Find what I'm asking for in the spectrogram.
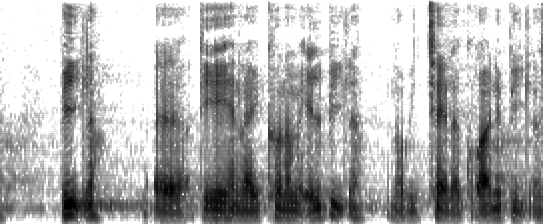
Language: Danish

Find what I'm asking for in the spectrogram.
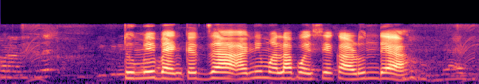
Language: Marathi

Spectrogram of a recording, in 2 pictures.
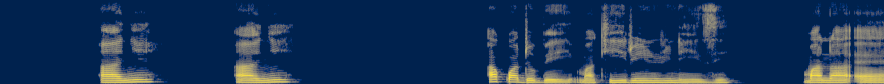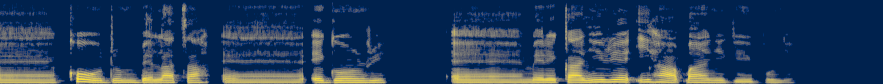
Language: Igbo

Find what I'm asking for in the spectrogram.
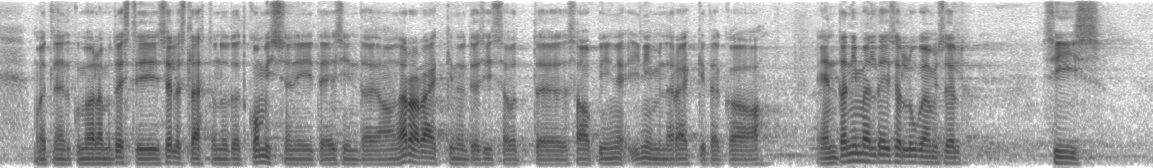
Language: Estonian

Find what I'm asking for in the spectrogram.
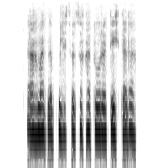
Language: Pashto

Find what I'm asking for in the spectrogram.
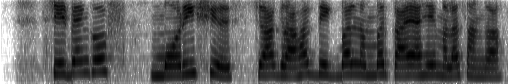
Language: Marathi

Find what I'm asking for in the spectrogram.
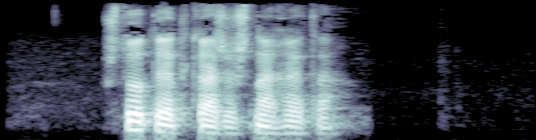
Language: Belarusian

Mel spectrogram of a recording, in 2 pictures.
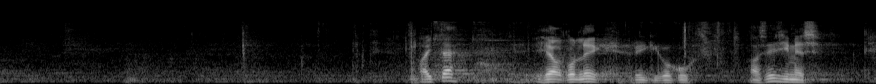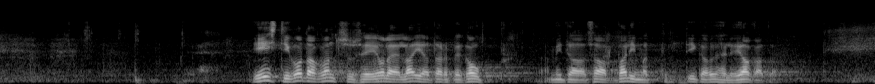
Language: Estonian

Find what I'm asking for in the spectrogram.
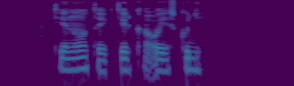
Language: Latvian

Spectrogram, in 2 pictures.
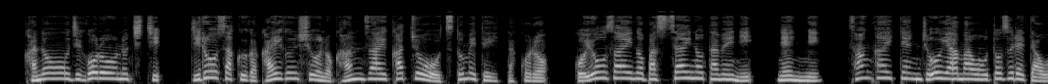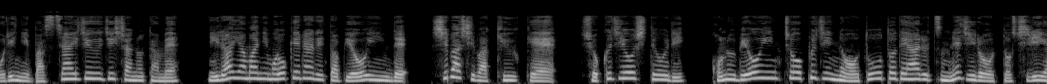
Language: Japanese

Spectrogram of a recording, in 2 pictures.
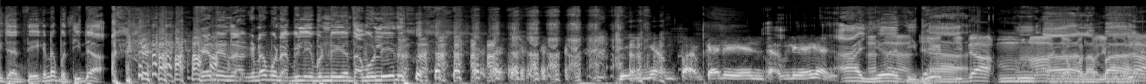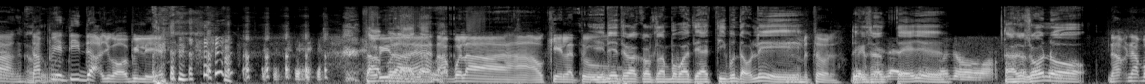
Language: Malay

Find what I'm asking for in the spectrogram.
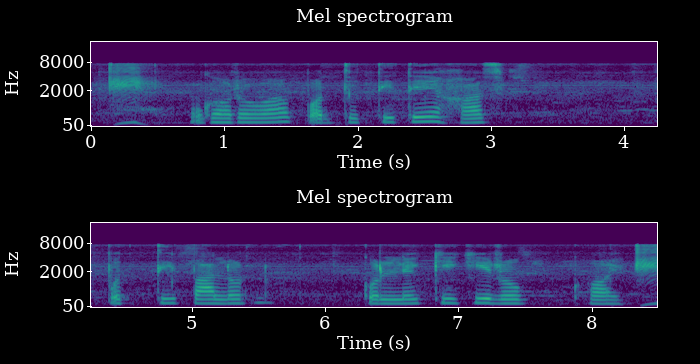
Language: Bangla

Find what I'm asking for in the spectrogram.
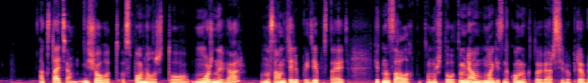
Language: Russian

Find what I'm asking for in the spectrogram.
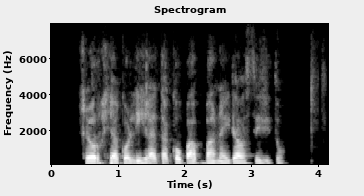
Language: Basque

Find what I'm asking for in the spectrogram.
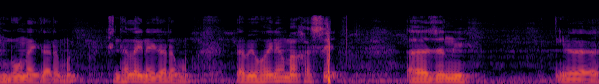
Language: Bodo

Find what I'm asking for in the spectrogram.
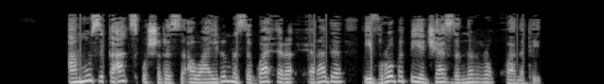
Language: Abkhazian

